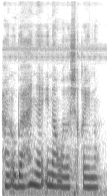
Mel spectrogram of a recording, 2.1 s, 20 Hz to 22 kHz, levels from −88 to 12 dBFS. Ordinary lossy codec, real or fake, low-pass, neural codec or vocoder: none; real; none; none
